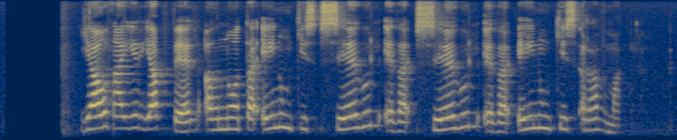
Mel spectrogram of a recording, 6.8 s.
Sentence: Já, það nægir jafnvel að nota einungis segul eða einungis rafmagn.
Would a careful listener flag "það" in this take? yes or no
yes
